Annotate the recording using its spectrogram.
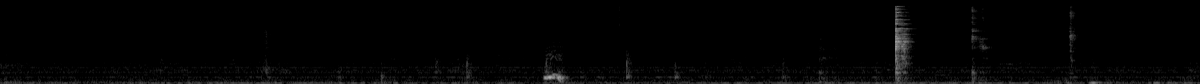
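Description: A few sharp, separate clinks of a metal fork against a plate while someone eats, the loudest about nine seconds in, over a faint steady room hum.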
